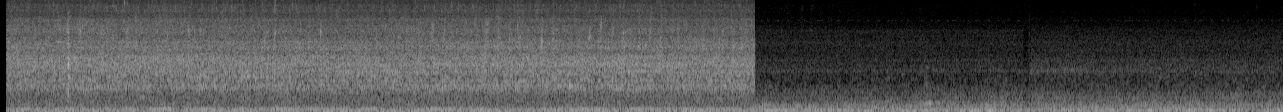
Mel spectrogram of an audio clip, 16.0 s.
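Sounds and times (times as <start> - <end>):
chicken sizzling in a pan: 0.1 - 9.4.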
